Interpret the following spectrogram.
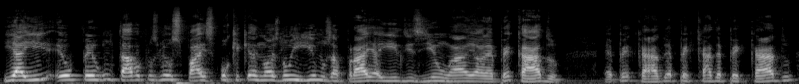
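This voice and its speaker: His pitch is fairly high, his intonation fairly even, and his pace brisk. This emphatic pastor, in his forties and from Greater São Paulo in Brazil, chats casually as a podcast guest with preacher-style repetition.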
